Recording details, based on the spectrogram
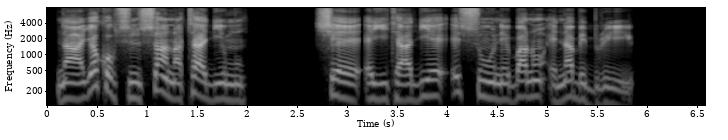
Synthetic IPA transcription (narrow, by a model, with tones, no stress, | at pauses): nã˨ja˦kʰɔ˨bsũ˨n˨sũ˦a˨nã˨tʰa˦˨dɪ˦ɛ˦mũ˦ | ɕɛ˦æ˨ji˨tʰa˨dɪ˦ɛ˦e˦sũː˨nɪ̃˨ba˦nʊ̃˦ʔɛ˨nã˦be˨bɾiː˨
